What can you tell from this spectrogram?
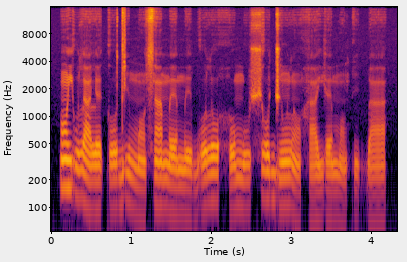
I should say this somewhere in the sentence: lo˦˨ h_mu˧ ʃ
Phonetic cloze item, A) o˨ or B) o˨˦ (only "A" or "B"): B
